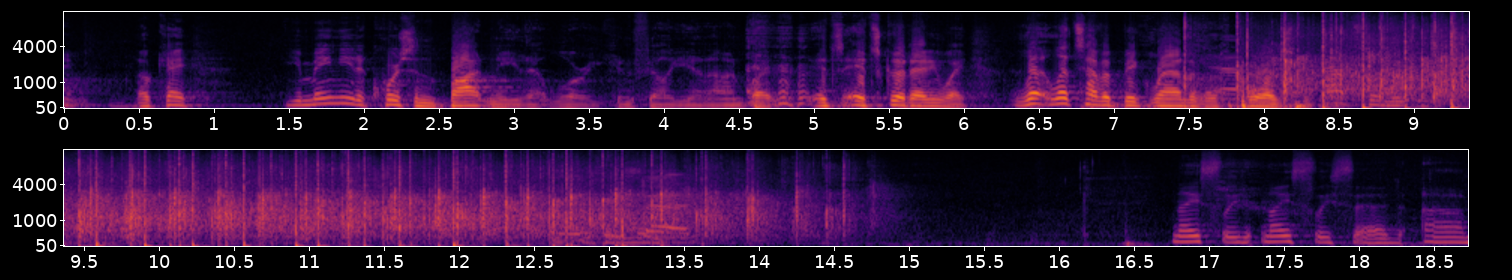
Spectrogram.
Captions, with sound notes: okay,you may need a course in botany that Lori can fill you in on right it's it's good anyway let's have a big round of applause [applause] nicely nicely said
